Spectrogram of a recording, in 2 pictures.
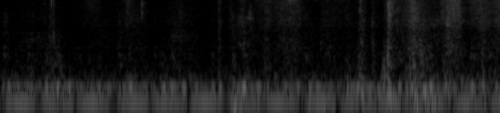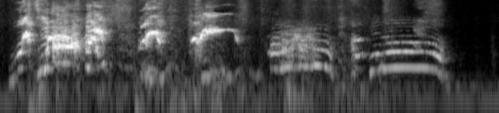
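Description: A low, steady hum of a quiet room for about the first six seconds. Then a child's loud screams and yells burst out in several outbursts, ending in long, wavering cries near the end, as a boy pounces on his sleeping brother to scare him.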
